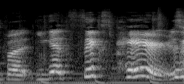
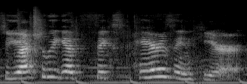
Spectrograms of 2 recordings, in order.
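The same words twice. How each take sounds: First: "six pairs" slow and louder, each word leaned on; stress on six pairs. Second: Said in the usual way. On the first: Shown as a demonstration. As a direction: punch "six pairs" slowly for emphasis. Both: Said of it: "Normally brands give you two pairs".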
